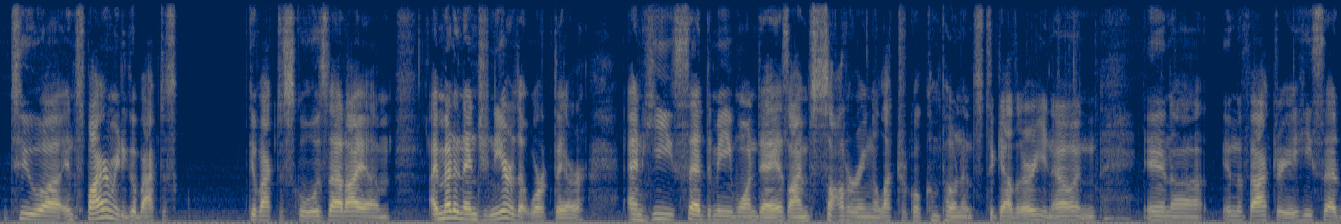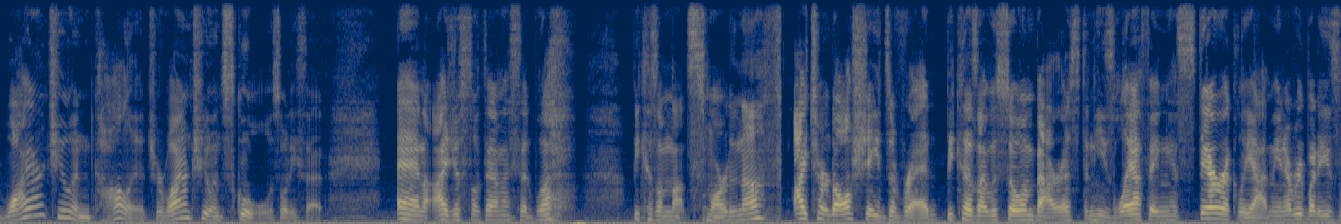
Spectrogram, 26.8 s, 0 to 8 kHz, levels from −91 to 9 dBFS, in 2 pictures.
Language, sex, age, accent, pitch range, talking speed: English, female, 30-49, American, 155-210 Hz, 215 wpm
